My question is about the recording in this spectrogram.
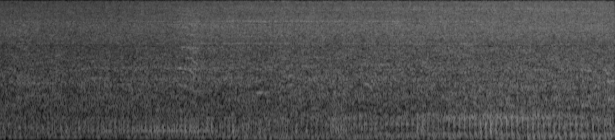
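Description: A motor-like drone running steadily and growing louder over the last few seconds.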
